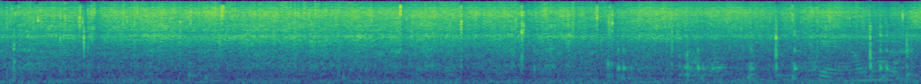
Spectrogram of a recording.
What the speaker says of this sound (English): we're going to cook the eggs right on the side here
